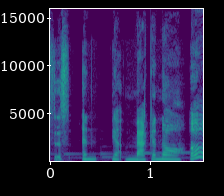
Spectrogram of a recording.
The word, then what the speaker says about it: Mackinac: And I had to Google how to say it because I was like, there's no way this is how you pronounce this. And yeah, Meno.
